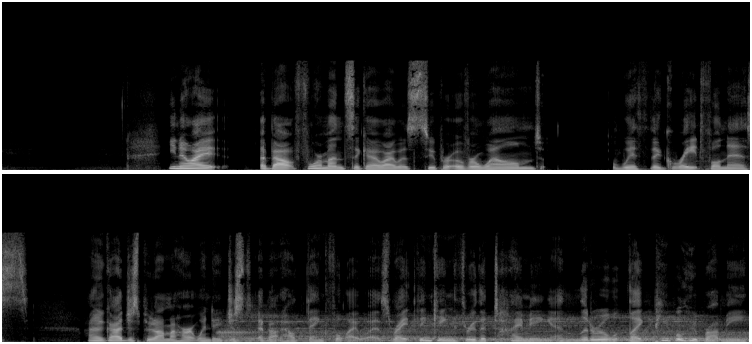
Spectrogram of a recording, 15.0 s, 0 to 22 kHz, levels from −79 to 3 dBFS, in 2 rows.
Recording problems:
echo of what is said; strong; from 9.5 s on; 110 ms later, 10 dB below the speech

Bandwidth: 14.5 kHz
